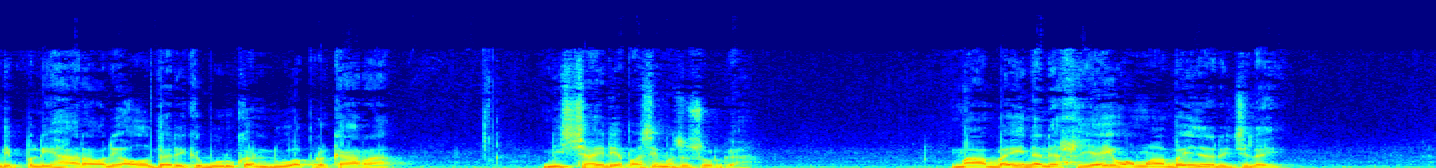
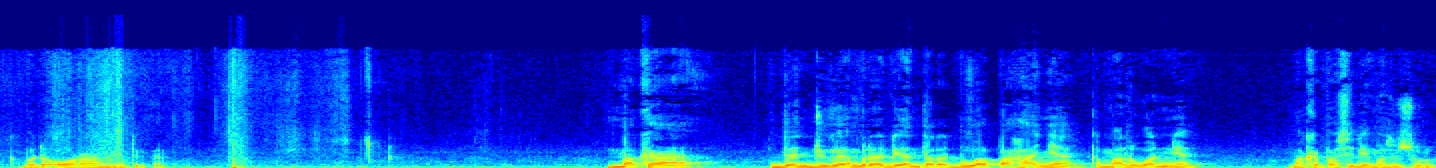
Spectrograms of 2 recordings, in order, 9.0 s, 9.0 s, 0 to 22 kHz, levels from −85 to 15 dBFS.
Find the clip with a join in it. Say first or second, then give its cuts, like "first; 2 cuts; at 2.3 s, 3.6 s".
first; 1 cut; at 0.9 s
